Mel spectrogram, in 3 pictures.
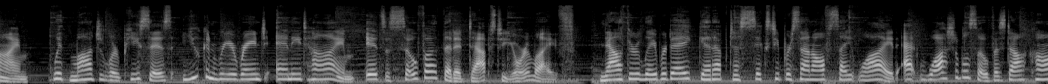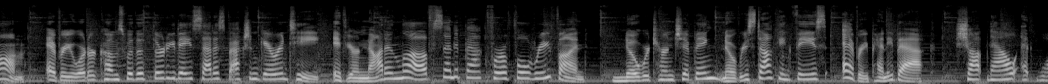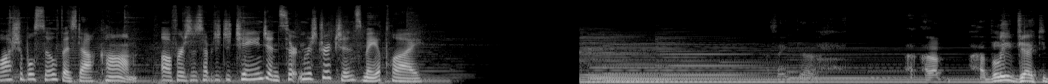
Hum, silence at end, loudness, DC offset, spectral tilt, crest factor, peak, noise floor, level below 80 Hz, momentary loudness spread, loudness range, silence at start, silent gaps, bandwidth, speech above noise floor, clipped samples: none; 0 s; -22 LUFS; under 0.1%; -5 dB/octave; 18 dB; -4 dBFS; -74 dBFS; -50 dBFS; 10 LU; 8 LU; 0 s; 26.36-26.65 s; 17 kHz; 53 dB; under 0.1%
